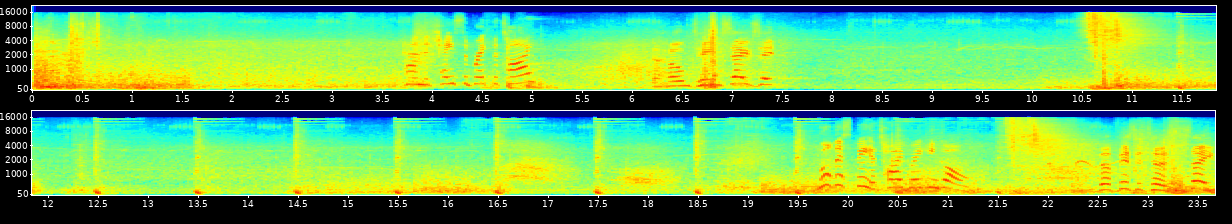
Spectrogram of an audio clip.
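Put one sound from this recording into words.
A broom whooshes through the air.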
